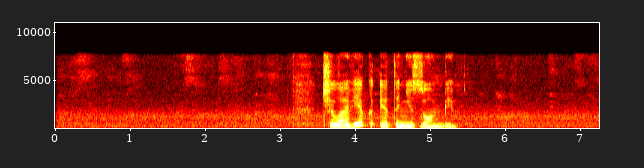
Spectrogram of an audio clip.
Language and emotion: Russian, neutral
